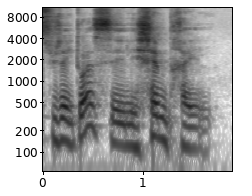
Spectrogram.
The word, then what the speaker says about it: chemtrails: Chemtrails.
